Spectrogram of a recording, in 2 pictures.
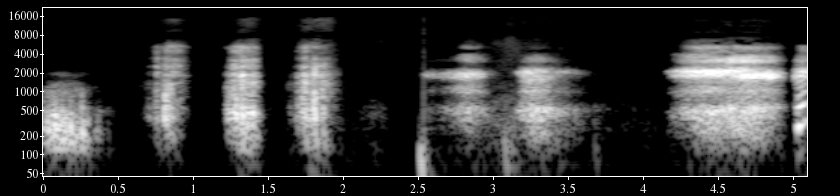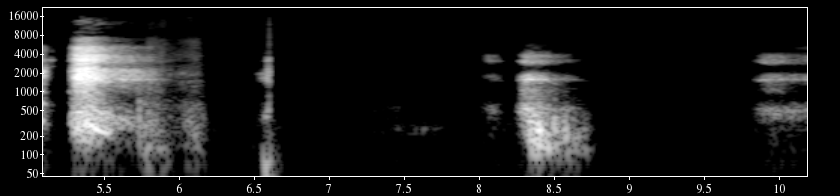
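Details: Sneezing with a head cold: repeated wet, explosive sneezes with sharp inhalations and sniffles between them.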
